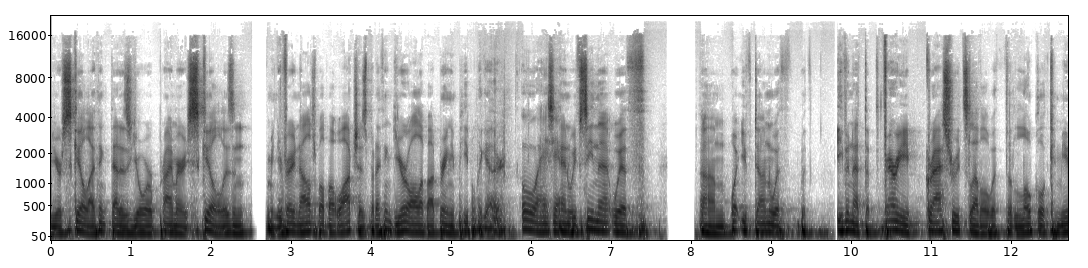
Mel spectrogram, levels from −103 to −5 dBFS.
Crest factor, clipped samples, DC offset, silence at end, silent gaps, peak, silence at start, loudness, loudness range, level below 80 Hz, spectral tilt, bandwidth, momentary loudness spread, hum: 14 dB; under 0.1%; under 0.1%; 0 s; 2.57-2.69 s, 7.71-8.04 s; -2 dBFS; 0 s; -18 LUFS; 1 LU; -30 dBFS; -5.5 dB/octave; 16.5 kHz; 5 LU; none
